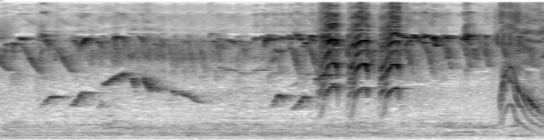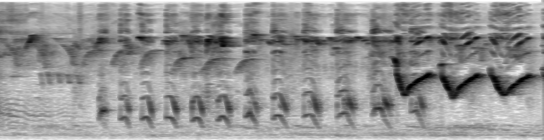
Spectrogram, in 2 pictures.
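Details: Chinese hwamei singing energetically, song carrying murai imitations: varied rising whistles and rapid trills, a sharp downward sweep, a run of quick clipped notes, then loud looping dip-and-rise whistles at the end.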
